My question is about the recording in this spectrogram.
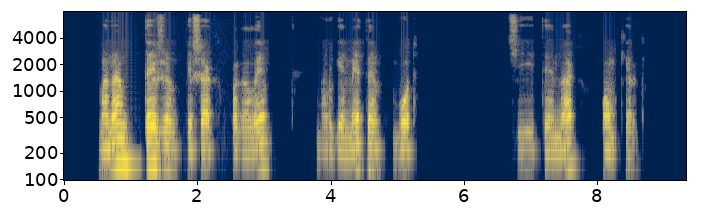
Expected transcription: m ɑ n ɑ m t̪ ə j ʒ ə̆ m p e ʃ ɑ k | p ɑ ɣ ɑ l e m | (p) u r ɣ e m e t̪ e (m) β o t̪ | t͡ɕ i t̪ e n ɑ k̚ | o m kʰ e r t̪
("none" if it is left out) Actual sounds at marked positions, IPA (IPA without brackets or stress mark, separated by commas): b, m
